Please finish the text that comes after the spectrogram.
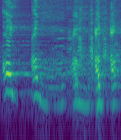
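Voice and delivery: repeated throat-noise "om, om"; mock fussy takbir noises. Self-important worshipper disturbing others at takbir, mock repeated grunts. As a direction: stutter out short intrusive noises. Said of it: "Mulai takbir dia ganggu sudah kita".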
